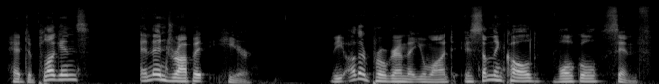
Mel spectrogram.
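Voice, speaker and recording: Guy doing a tutorial voiceover, mid pitch, methodical, really dry close mic. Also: no echo. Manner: methodical, instructional. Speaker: tutorial presenter. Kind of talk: scripted software tutorial narration.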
